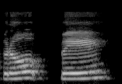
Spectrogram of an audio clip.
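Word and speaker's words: προφητεία: La palabra griega profeteia se pronuncia propeteia.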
